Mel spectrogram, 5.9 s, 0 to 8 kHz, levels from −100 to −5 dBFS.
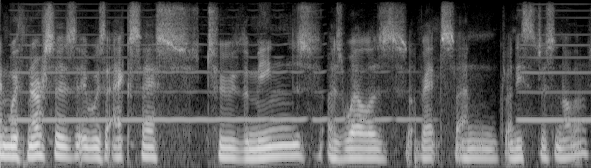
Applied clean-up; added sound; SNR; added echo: none; Wind instrument, woodwind instrument; 17 dB; none.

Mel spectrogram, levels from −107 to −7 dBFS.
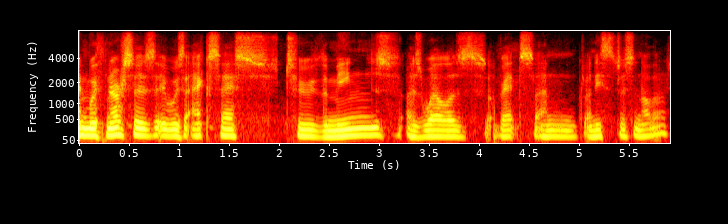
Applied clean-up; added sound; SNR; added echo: none; none; none; none.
